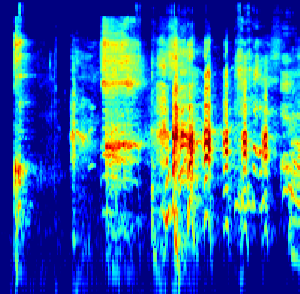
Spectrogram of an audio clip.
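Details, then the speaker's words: Toddler triplet making herself cough on purpose in a playful coughing game while a parent tells her to stop: a few forced coughs, then a run of short voiced, giggle-like bursts. "You're going to make yourself throw up. Stop coughing. Making yourself cough, okay?"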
